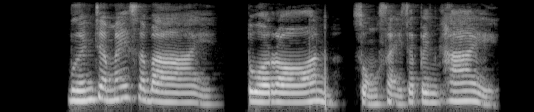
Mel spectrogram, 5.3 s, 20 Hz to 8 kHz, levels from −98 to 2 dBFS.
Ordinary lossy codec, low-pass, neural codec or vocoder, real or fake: none; 7.2 kHz; none; real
